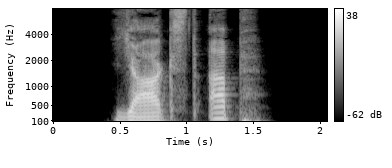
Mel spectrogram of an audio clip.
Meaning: second-person singular present of abjagen
- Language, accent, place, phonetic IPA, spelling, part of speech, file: German, Germany, Berlin, [ˌjaːkst ˈap], jagst ab, verb, De-jagst ab.ogg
